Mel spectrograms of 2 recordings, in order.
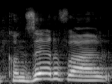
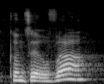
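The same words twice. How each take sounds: First: Conserva with stress on the middle syllable, con-SER-va; correct Italian stress. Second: Conserva stressed on the first syllable, CON-serva; misplaced stress. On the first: Lecturer showing students the correct reading, stress on SER. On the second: Lecturer imitating a dyslexic misreading, stress on CON. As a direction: say conserva wrongly, punching CON. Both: Shown as a demonstration. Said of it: "so instead of".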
